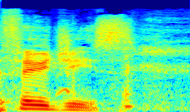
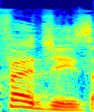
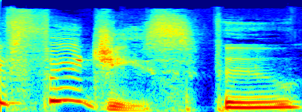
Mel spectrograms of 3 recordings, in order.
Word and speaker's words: Fugees: No, it's not Fudgies. I know that much for certain. But I'm pretty sure it might be Fugees.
